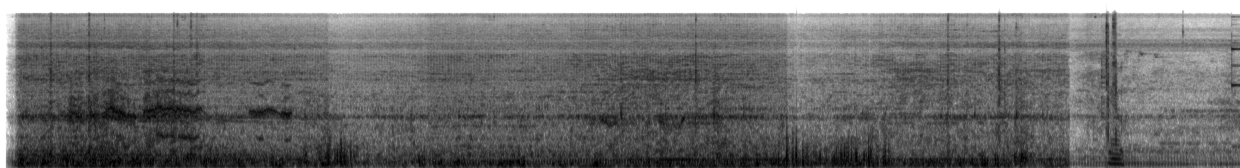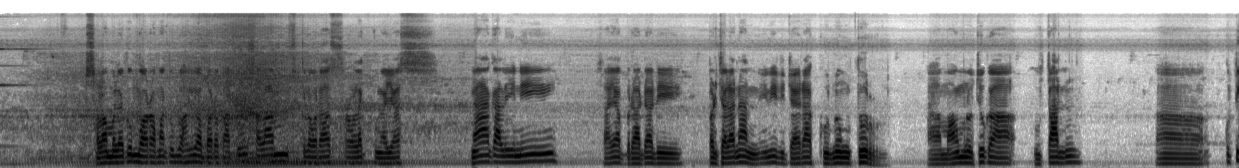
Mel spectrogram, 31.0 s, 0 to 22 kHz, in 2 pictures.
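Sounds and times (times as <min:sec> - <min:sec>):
wind buffeting microphone: 0:00.1 - 0:13.4
small motorcycle engine: 0:00.1 - 0:25.0.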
